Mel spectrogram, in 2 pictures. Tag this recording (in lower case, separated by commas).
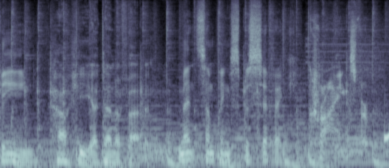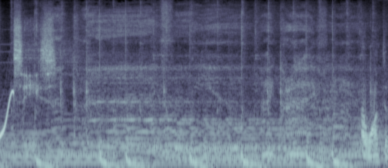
speech, music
